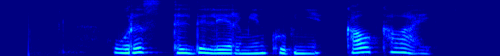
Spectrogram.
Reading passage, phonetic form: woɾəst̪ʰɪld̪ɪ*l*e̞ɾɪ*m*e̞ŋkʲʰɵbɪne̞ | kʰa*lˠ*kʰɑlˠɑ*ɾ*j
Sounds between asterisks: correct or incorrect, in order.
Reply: correct, correct, correct, incorrect: none

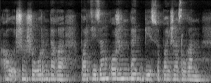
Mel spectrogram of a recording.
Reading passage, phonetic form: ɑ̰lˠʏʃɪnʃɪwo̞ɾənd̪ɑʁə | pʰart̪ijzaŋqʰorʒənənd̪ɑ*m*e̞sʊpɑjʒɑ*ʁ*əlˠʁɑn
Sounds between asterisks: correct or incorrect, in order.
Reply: incorrect: b, incorrect: z

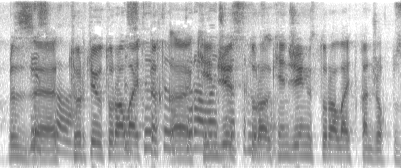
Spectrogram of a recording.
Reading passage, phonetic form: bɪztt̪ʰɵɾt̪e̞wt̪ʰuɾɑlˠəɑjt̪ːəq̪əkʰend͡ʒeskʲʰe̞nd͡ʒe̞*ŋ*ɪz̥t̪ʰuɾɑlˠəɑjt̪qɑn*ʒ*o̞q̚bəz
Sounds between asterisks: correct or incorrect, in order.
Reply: correct, correct

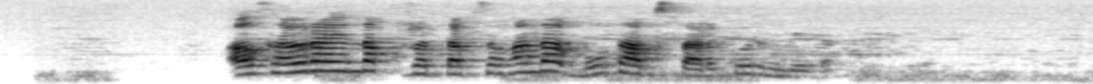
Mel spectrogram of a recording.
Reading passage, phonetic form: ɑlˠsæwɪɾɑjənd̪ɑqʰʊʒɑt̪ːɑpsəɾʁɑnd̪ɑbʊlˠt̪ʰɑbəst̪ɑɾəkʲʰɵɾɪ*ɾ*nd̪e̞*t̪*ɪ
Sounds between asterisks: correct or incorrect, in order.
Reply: incorrect: none, incorrect: d̪

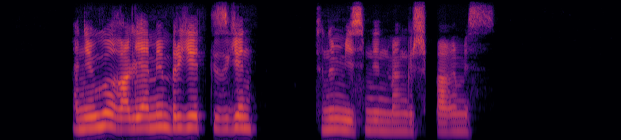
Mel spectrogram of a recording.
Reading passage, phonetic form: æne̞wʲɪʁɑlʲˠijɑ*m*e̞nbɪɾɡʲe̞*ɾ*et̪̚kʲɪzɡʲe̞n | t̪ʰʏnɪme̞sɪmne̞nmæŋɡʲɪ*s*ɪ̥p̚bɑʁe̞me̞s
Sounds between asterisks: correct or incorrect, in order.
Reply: correct, incorrect: none, incorrect: ʃ

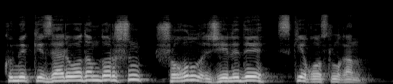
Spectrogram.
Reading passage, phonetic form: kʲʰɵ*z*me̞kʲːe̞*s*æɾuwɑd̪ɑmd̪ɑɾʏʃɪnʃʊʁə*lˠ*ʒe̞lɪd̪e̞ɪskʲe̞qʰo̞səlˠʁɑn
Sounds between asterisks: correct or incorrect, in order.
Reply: incorrect: none, incorrect: z, correct

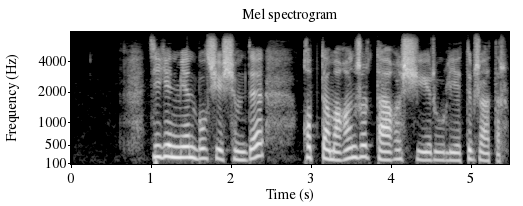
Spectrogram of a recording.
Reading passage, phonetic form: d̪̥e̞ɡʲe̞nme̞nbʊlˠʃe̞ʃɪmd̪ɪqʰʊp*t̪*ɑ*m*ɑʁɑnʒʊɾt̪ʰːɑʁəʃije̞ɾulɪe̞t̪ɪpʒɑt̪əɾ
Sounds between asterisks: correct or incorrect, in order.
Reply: correct, correct

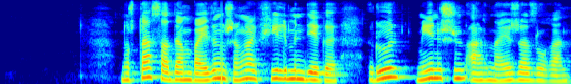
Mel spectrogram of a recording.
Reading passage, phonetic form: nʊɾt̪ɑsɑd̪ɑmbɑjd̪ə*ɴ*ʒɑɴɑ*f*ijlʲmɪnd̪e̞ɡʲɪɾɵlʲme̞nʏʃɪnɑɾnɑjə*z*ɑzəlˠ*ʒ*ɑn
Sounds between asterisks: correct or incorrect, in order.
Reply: correct, correct, incorrect: ʒ, incorrect: ʁ

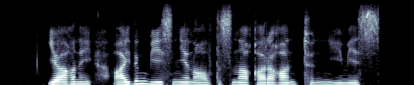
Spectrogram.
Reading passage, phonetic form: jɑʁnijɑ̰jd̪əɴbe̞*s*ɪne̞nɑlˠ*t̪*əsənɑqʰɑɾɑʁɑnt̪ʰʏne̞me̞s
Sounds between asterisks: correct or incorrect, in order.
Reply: correct, correct

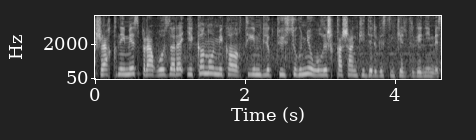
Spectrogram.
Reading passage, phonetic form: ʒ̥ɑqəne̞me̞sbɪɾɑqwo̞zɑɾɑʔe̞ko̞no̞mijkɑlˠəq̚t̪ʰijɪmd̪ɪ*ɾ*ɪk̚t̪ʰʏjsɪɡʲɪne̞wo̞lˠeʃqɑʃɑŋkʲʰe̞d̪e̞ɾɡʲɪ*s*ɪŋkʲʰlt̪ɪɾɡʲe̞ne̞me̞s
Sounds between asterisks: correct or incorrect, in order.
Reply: incorrect: l, correct

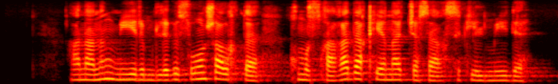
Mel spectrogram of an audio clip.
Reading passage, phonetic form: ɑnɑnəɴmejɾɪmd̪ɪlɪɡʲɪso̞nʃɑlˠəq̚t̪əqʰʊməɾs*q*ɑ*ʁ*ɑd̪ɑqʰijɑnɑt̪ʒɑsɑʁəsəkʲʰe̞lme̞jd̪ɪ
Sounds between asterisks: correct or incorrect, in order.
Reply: correct, correct

